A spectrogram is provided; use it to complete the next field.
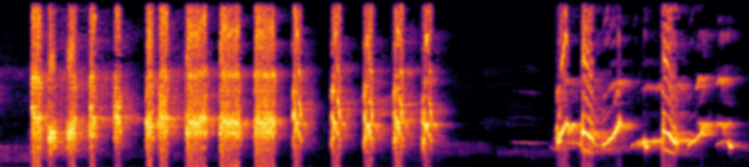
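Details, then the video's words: Long-tailed shrike giving a fast run of about a dozen harsh, rasping notes, then a short silence and a twisting, warbled phrase of whistles and chatter. "Long-tailed Shrike Bird Song, Sound, Call, Chirp, Melody"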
